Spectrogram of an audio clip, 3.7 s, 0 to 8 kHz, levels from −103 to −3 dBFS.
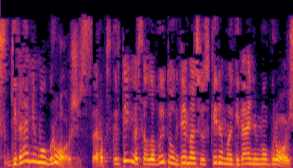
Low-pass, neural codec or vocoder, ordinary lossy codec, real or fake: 7.2 kHz; codec, 16 kHz, 4 kbps, FreqCodec, larger model; MP3, 32 kbps; fake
